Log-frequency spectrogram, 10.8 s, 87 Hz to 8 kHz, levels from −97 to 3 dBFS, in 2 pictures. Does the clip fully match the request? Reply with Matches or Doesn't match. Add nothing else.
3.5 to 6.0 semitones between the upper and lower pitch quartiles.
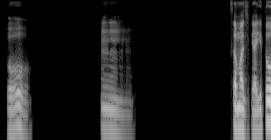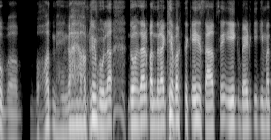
Matches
